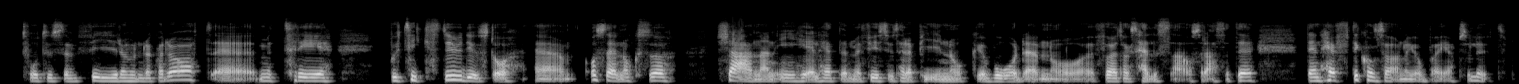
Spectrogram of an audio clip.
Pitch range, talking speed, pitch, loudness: 145-175 Hz, 140 wpm, 155 Hz, -19 LUFS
